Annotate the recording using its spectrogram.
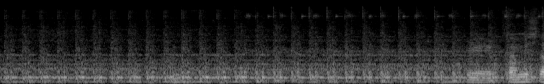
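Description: An embroidery machine stitches with a fast, steady whirring rattle.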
